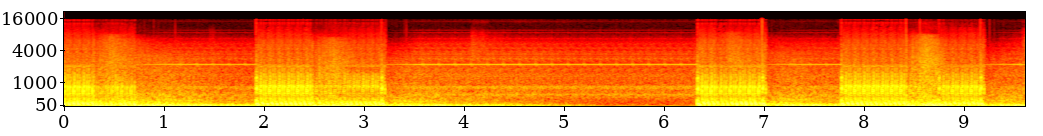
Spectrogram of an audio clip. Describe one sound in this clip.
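A small model plane engine buzzes loudly, surging and dropping away in bursts.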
